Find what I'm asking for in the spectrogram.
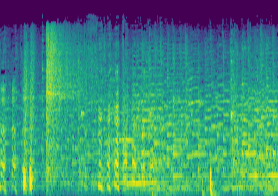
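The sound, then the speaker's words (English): Glasses clink in a comedy club with music in the background: many sharp chinks and a louder crash, mixed with chatter and voices. “Yeah, well, I know, because they got loud music in the background, and the clinking glasses was too much.”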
